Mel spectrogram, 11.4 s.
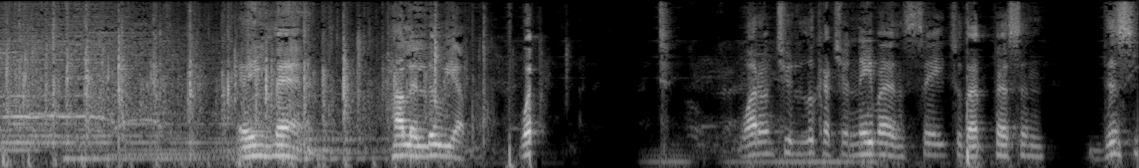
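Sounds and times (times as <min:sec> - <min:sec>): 
church congregation clapping as a clap offering: 0:00.0 - 0:05.3
speech: 0:02.4 - 0:03.2, 0:03.9 - 0:05.4, 0:07.5 - 0:11.3.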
